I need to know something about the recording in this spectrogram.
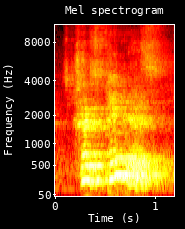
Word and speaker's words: Tres Pinos: The place south of there is Tres Pinos. That's what it's called. That's how it's pronounced.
